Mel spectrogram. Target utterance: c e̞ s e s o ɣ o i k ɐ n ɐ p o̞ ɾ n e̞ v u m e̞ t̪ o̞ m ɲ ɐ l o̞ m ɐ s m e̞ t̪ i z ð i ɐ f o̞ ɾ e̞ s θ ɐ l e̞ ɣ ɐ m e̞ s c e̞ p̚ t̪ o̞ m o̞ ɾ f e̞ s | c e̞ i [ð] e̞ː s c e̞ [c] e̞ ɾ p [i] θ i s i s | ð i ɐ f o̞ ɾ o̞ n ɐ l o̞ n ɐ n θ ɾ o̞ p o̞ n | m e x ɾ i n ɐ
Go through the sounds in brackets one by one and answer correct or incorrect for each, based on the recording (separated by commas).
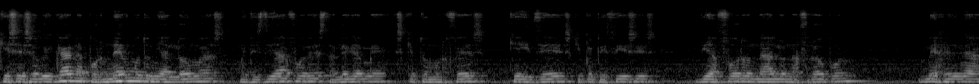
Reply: correct, incorrect, correct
